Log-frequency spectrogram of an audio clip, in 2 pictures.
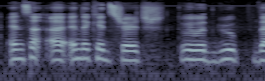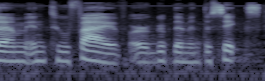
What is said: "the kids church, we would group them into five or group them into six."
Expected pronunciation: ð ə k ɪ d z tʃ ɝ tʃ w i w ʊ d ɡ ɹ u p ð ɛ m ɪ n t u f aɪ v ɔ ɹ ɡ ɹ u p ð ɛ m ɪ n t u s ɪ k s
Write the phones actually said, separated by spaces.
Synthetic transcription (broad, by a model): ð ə k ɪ d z tʃ ɝ tʃ w i w ʊ d ɡ ɹ u p ð ɛ m ɪ n t u f aɪ v ɔ ɹ ɡ ɹ u p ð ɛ m ɪ n t u s ɪ k s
